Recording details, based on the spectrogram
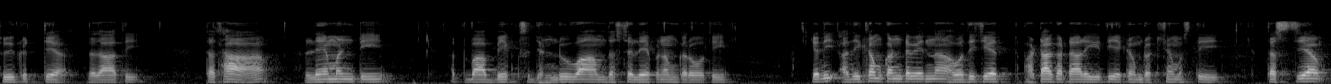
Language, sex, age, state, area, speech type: Sanskrit, male, 18-30, Madhya Pradesh, rural, spontaneous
